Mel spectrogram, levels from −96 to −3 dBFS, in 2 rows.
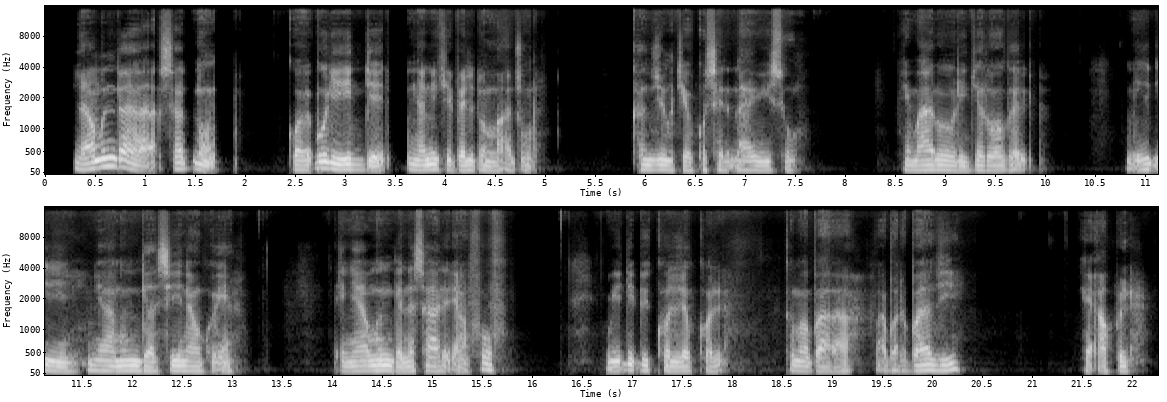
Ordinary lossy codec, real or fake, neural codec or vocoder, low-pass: none; fake; codec, 32 kHz, 1.9 kbps, SNAC; 14.4 kHz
